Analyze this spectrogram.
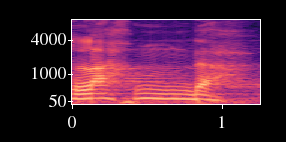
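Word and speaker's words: lambda: seperti pada kata lagu ya membacanya lahmdah lahmdah yaitu membaca nama dari lamda kemudian huruf berikutnya mu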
